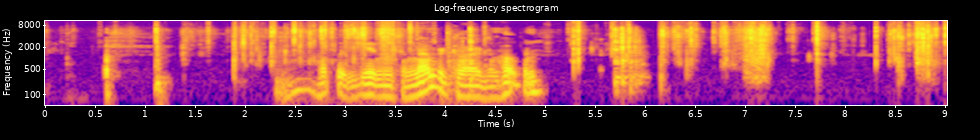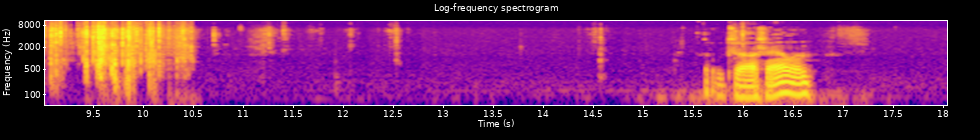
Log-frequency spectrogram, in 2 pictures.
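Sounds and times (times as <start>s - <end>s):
foil wrapper tearing and crinkling: 1.5s - 4.4s, 5.2s - 10.7s.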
